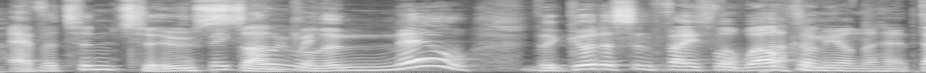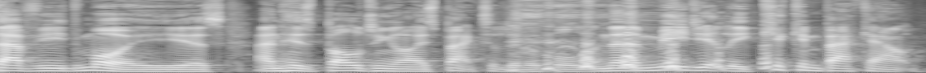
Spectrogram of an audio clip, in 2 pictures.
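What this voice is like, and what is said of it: Patronising voice. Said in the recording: “put on my patronising voice”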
